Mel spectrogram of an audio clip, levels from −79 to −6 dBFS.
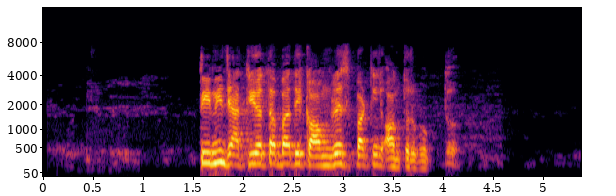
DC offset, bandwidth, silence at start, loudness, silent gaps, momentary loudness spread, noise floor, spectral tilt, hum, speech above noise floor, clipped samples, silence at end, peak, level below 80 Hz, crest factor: under 0.1%; 7.8 kHz; 1.55 s; -14 LUFS; none; 15 LU; -66 dBFS; -5.5 dB/octave; none; 52 dB; under 0.1%; 1.25 s; 0 dBFS; -58 dBFS; 18 dB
